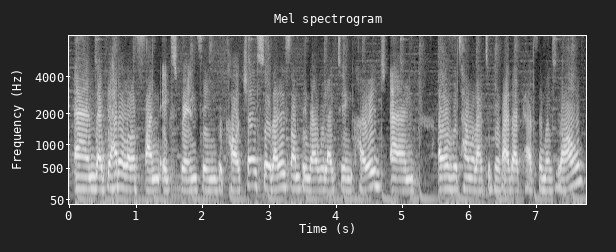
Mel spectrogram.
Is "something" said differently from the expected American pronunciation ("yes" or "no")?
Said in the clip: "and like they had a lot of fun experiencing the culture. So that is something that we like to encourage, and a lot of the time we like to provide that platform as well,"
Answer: no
